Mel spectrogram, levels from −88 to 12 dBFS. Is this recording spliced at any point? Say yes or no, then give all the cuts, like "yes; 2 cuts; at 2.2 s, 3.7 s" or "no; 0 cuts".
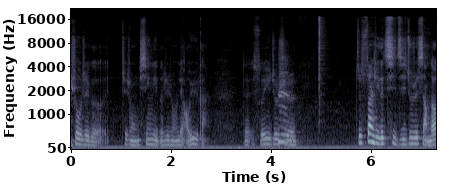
no; 0 cuts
